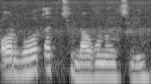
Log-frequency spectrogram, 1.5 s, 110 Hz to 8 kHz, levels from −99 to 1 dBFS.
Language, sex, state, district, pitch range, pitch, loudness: Garhwali, female, Uttarakhand, Tehri Garhwal, 155-205 Hz, 155 Hz, -23 LUFS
